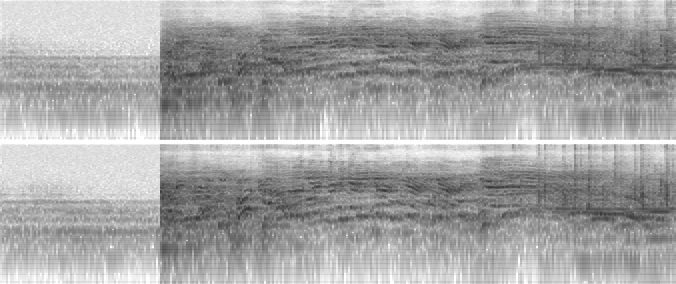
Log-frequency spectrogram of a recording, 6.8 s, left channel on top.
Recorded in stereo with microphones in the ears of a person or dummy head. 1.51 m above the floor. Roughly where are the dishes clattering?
I don't hear dishes clattering.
